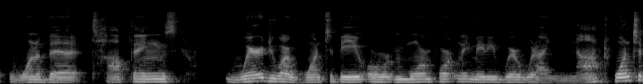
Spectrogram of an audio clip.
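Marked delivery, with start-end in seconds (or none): none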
